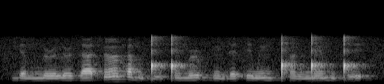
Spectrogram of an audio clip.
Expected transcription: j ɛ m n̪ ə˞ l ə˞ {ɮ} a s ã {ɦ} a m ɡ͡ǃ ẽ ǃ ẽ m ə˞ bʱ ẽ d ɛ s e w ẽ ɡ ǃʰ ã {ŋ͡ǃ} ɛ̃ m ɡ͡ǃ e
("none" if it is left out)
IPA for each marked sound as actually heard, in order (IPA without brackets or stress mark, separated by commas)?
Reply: z, ɦ, ŋ͡ǃ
